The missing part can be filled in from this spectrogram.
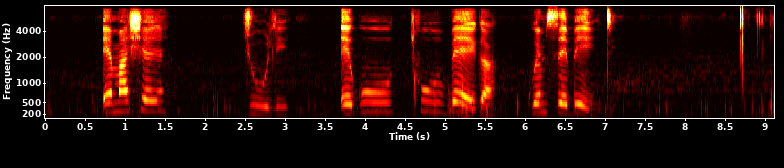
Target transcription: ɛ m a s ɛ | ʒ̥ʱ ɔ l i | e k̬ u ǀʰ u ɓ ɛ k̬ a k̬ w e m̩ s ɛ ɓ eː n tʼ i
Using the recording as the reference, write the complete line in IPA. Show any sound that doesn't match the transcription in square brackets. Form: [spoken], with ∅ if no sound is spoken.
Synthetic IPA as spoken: ɛ m a [ʃ] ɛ | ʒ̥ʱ [u] l i | e k̬ u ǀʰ u ɓ ɛ k̬ a k̬ w e m̩ s ɛ ɓ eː n tʼ i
